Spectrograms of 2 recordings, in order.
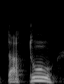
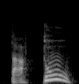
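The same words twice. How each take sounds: First: Said in the usual way. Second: "tatu" called out with a stretched, higher TU; playground call. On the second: Shown as a demonstration. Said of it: "chama no parquinho".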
